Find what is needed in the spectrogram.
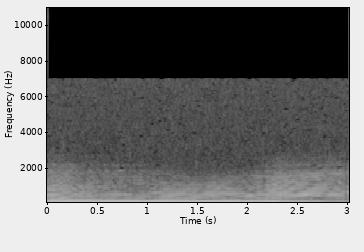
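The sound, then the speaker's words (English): A steady, buzzing hum of shaving as a mustache is shaved off, holding constant throughout and tapering slightly at the end. “Oh, I see you're still shaving. Yes, this is extremely important and symbolic.”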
